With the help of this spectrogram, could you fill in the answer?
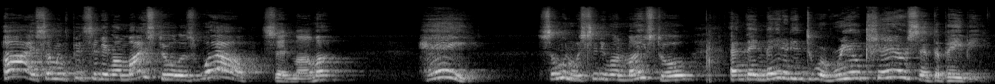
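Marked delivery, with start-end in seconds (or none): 0.0-2.6 high-pitched put-on mama voice; high storybook complaint; indignant pirate mama. A narrator's reading. Mama voiced echoing Papa's outrage. 4.2-9.1 put-on high little baby voice; high-pitched storybook baby; indignant pirate baby. A narrator's reading. Baby voiced complaining about stool.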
